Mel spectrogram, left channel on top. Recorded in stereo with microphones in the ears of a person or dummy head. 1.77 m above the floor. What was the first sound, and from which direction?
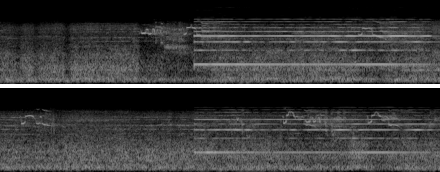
A violin, 30° left (ahead or behind).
